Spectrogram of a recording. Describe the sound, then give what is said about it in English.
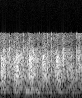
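A group of people applauding a reader after a Bible reading, a dense, steady patter of many hands clapping at once, holding an even loudness throughout the brief moment with no voices over it. “Clap it up”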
